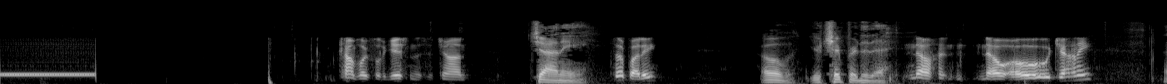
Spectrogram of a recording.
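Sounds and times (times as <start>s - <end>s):
telephone ring tone: 0.0s - 1.0s
speech: 3.4s - 6.6s, 7.6s - 11.6s.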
